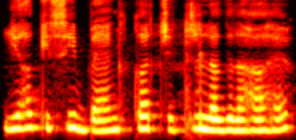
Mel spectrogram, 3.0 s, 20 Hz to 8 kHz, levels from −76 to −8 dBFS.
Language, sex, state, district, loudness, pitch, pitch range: Hindi, female, Jharkhand, Deoghar, -14 LUFS, 255 Hz, 240-270 Hz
